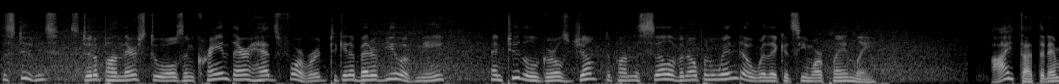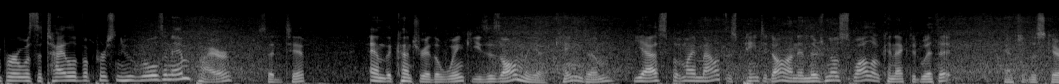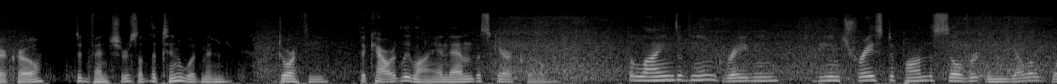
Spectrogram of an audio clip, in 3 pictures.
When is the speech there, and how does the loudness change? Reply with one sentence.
The speech can be heard from 0.0 to 8.9 s, at a steady volume; and from 9.9 to 31.7 s, at a steady volume.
